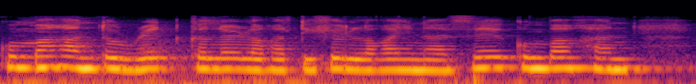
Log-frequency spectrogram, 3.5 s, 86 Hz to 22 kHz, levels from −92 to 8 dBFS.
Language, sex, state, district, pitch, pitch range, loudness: Nagamese, male, Nagaland, Dimapur, 240 Hz, 225-250 Hz, -15 LUFS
